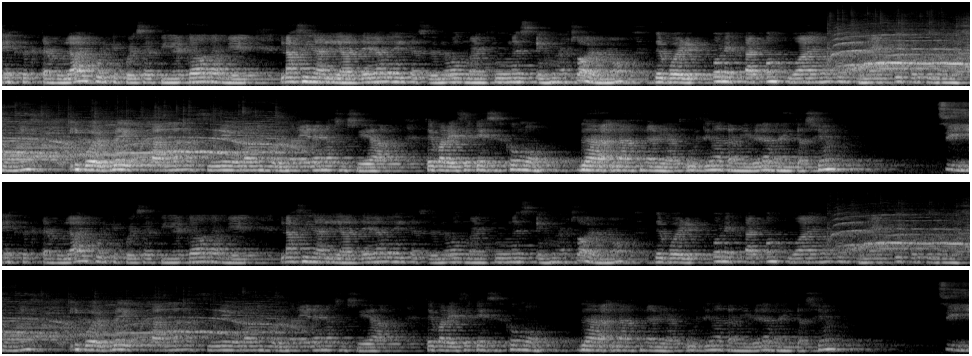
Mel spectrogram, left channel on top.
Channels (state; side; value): quieter; right; 8.7 dB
